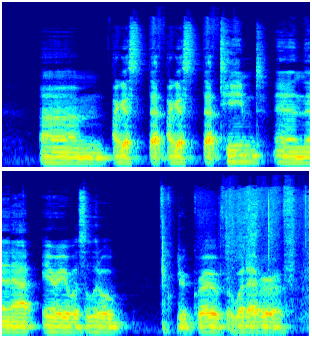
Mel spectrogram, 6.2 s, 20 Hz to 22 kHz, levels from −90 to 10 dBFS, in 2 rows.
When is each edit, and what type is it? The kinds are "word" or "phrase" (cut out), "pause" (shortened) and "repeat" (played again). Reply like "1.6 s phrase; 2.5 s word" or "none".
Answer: 1.6 s repeat; 3.2 s word; 4.8 s word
